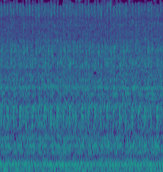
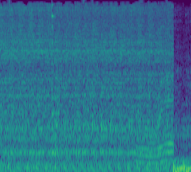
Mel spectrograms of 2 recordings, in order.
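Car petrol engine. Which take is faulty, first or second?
second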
